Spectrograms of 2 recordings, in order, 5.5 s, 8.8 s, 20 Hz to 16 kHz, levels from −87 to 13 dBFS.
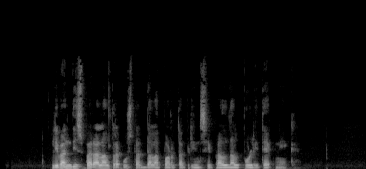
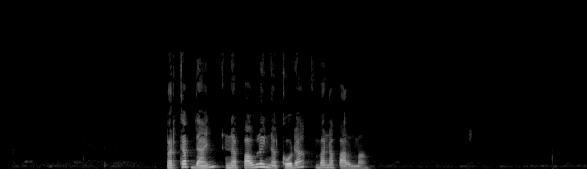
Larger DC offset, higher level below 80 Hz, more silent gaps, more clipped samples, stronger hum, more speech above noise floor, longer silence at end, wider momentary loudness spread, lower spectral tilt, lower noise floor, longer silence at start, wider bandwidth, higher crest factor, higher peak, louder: neither; first, -68 dBFS vs -84 dBFS; neither; neither; neither; second, 47 dB vs 57 dB; second, 1.1 s vs 3.3 s; first, 12 LU vs 9 LU; second, -6 dB/octave vs -7.5 dB/octave; second, -72 dBFS vs -81 dBFS; second, 0.8 s vs 2.5 s; about the same, 10.5 kHz vs 10.5 kHz; about the same, 22 dB vs 22 dB; about the same, -6 dBFS vs -6 dBFS; about the same, -25 LUFS vs -25 LUFS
